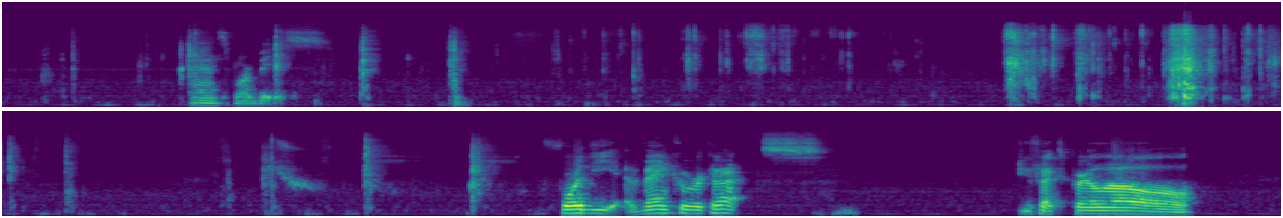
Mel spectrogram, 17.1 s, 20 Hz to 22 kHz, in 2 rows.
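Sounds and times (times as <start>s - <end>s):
cards being handled: 1.2s - 8.7s
foil wrapper crinkling: 3.7s - 8.8s.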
